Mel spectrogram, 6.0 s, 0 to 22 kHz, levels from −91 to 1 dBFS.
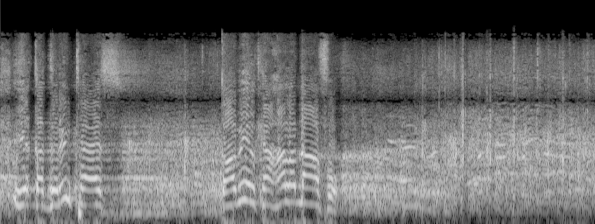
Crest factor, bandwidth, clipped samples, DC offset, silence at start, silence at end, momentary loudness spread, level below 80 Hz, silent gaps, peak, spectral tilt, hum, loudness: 12 dB; 13.5 kHz; under 0.1%; under 0.1%; 0 s; 0 s; 4 LU; -50 dBFS; none; -4 dBFS; -2 dB/octave; none; -16 LUFS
